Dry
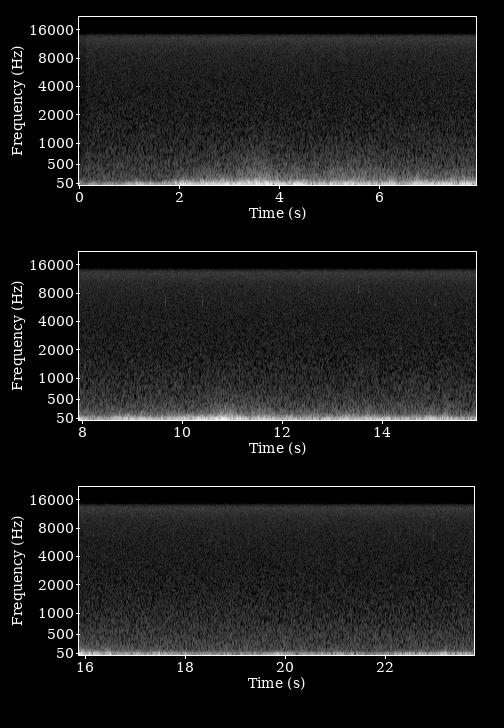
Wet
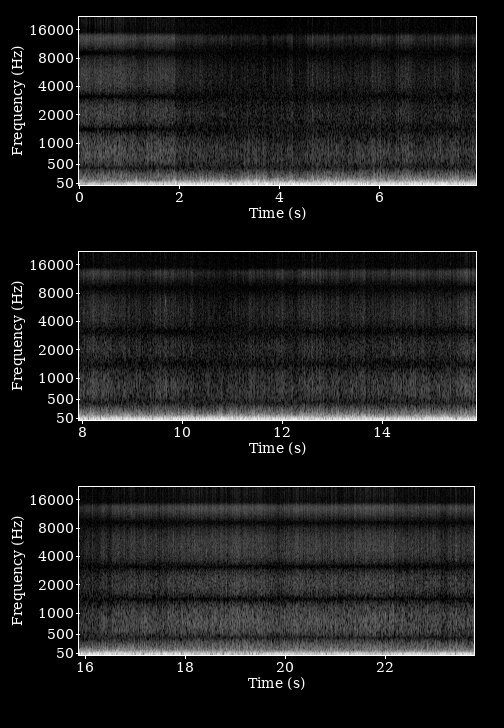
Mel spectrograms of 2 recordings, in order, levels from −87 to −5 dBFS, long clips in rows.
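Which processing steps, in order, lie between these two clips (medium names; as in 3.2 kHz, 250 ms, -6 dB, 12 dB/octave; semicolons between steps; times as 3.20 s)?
power-law waveshaper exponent 0.7; echo from a far wall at 240 m, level -7 dB; compression 5:1, threshold -23 dBFS, peak gain reduction 14 dB; bass shelf 110 Hz +6 dB; static phaser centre 2.1 kHz, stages 8; bit-crushed delay 175 ms, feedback 80%, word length 8-bit, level -13 dB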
